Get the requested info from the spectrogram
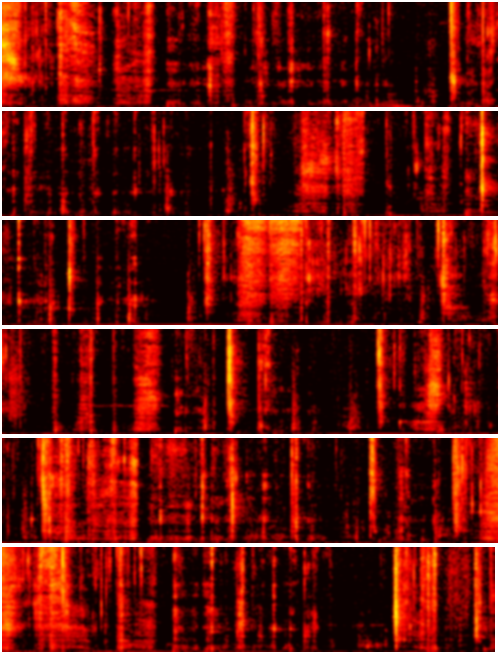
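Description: Close-up chewing and biting: a mutton leg piece bitten, its meat pulled off the bone with the teeth and chewed, with many irregular short, sharp clicks.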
